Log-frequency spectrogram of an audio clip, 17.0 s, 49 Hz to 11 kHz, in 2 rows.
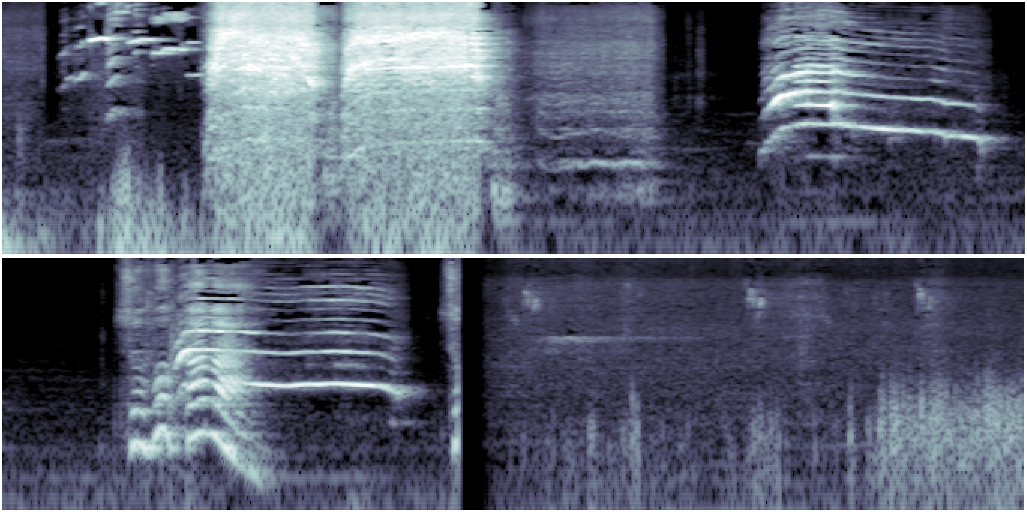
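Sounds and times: kitten yowling: 0:00.6 - 0:04.2, 0:06.3 - 0:08.3, 0:09.9 - 0:12.0.

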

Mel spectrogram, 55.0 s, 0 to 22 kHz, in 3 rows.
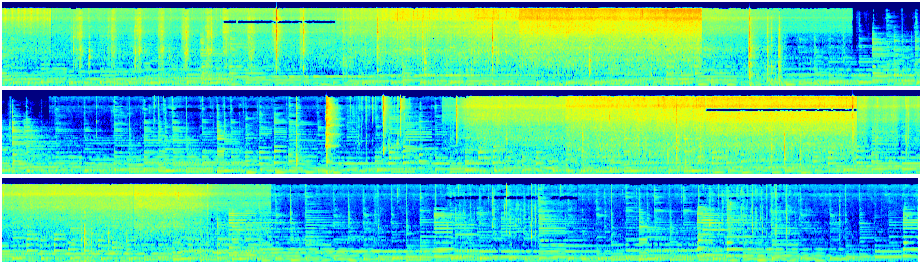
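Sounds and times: eggplant sizzling in frying pan: 0:00.0 - 0:15.4, 0:27.4 - 0:42.0
spatula stirring: 0:00.2 - 0:06.1
glass lid clinking onto pan: 0:24.8 - 0:25.1.

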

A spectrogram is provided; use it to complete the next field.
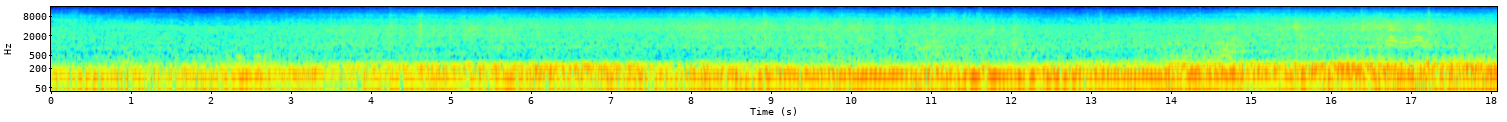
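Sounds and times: vehicle engines droning: 0:00.0 - 0:18.0.

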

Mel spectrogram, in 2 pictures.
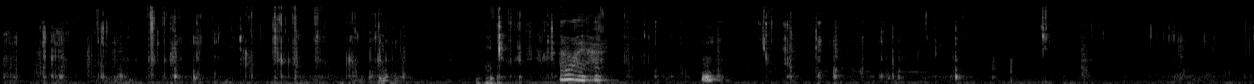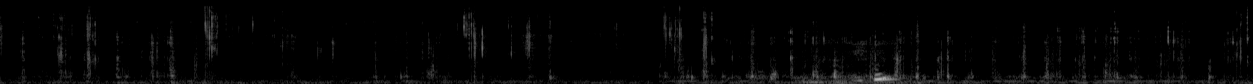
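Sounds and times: chewing with mouth clicks: 0:00.0 - 0:25.0.

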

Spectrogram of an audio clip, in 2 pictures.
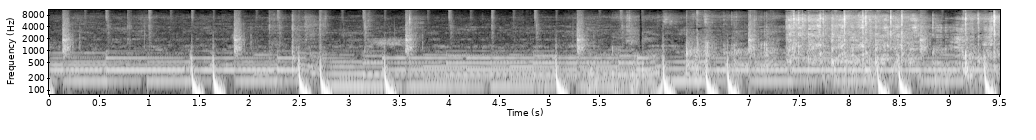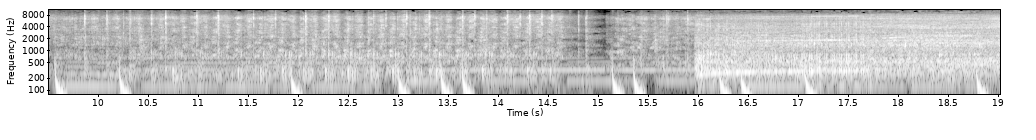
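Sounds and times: electric hand mixer whirring: 0:06.4 - 0:19.0
whisk clattering against saucepan: 0:07.4 - 0:16.0.

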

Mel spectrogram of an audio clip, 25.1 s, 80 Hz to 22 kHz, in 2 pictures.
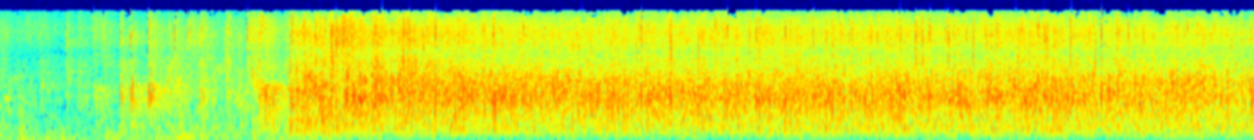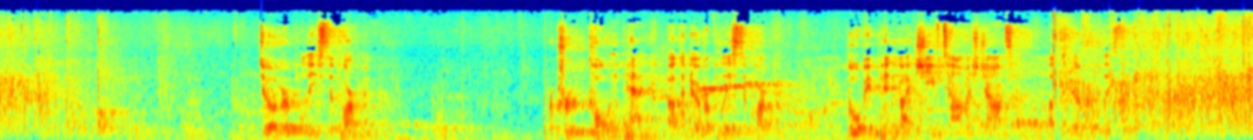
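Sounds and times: audience applauding: 0:00.0 - 0:14.1, 0:23.0 - 0:25.0.

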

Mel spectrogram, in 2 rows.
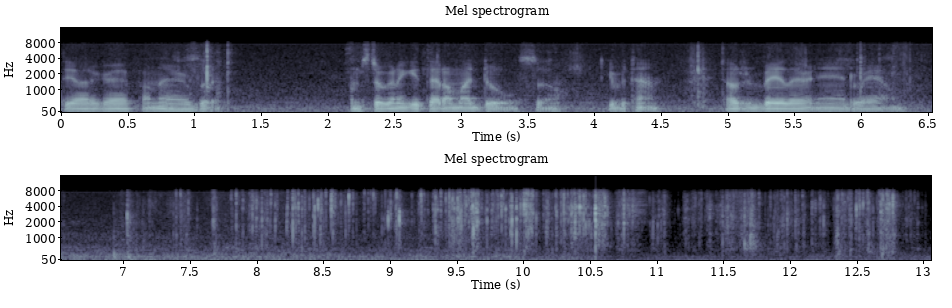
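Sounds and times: foil wrapper tearing and crinkling: 0:07.1 - 0:13.0.

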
